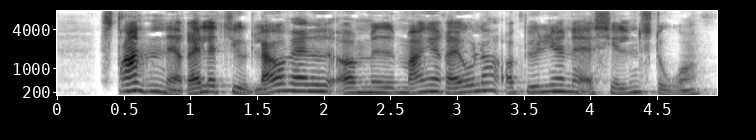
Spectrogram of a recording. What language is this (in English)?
Danish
